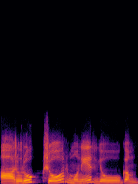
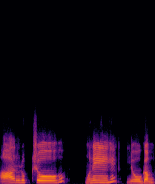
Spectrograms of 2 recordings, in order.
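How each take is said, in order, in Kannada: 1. ಪದಗಳು ಒಂದೇ ಸರಣಿಯಾಗಿ ಒಟ್ಟಿಗೆ ಸೇರಿವೆ. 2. ಪದಗಳು ತಮ್ಮ ಪ್ರತ್ಯೇಕ ಅಂತ್ಯಗಳೊಂದಿಗೆ ಬೇರೆ ಬೇರೆಯಾಗಿವೆ. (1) "ಕೂಡ್ಸಿ ಹೇಳ್ದವ್ರು ನಾನೀಗ ಹೇಳಿದ್ನಲ್ಲ ಆ ತರ ಹೇಳ್ಬೋದು" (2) "ಇಲ್ಲಪ್ಪ ಇದು ಟಫ್ ಆಗತ್ತೆ ಅಂತಂದ್ರೆ"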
